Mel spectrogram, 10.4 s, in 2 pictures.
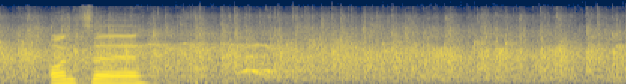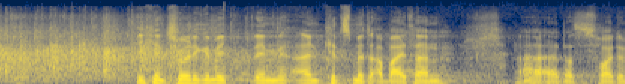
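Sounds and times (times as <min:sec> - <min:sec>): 
big round of applause: 0:00.0 - 0:07.9
speech: 0:00.4 - 0:01.4, 0:06.4 - 0:10.4.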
